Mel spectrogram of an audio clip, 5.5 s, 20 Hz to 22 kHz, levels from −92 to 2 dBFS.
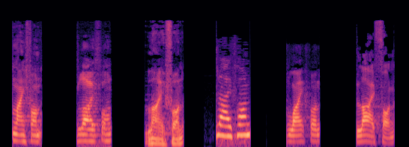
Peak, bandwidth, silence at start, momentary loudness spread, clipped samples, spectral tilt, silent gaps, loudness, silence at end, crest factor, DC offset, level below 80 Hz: -4 dBFS; 13.5 kHz; 0.15 s; 14 LU; under 0.1%; -6 dB/octave; 0.56-1.01 s, 1.49-1.92 s, 2.46-2.71 s, 3.34-3.82 s, 4.26-4.75 s; -21 LUFS; 0.2 s; 18 dB; under 0.1%; -44 dBFS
